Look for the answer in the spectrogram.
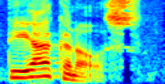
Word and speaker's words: diakonos: That word, servant, is diakonos. And I'll spell that for you. It's D-I-A-K-O-N-O-S. D-I-A-K-O-N-O-S.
